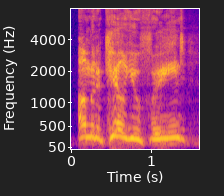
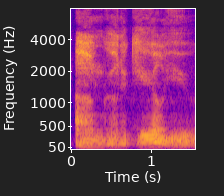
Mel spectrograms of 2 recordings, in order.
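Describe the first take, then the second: First: It is said in a Hercule-like voice. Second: It is said in a possessed demon voice.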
